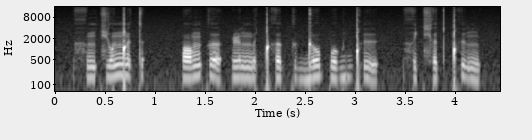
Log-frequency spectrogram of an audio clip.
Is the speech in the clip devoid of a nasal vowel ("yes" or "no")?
yes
